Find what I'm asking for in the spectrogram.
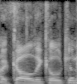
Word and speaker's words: Macaulay Culkin: Macaulay Culkin, Macaulay Culkin.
